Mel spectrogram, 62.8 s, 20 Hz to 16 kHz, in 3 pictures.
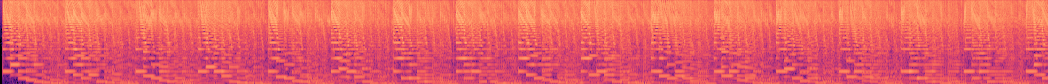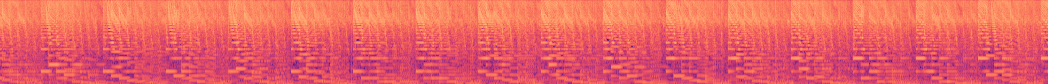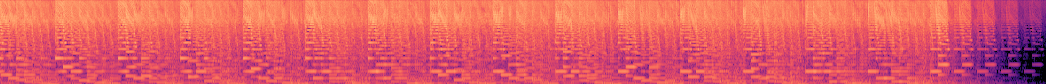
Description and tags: Old Computer Music #55
synth with arpeggio notes. electronic music loop.
A32
arpeggio, electric, electronic, loop, music, retro, sound, synth, vintage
